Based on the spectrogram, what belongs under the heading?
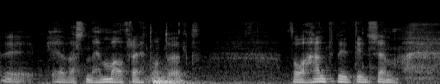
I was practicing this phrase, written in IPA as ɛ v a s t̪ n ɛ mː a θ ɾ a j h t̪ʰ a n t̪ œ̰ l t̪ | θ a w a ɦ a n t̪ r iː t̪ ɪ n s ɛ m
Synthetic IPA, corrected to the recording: ɛ ð a s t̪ n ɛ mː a θ ɾ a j h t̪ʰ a n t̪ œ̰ l t̪ | θ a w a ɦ a n t̪ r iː t̪ ɪ n s ɛ m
